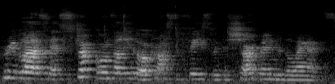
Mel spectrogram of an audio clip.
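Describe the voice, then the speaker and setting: A young woman, an author giving an expressive reading of her novel at a bookstore event. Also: fairly high pitch, quick pace. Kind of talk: expressive public book reading. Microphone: boom-stand mic at lectern, distant camera. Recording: roomy, distant, noisy bookstore recording.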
